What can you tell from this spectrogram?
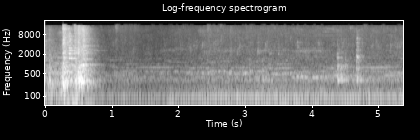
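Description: A brief loud rushing noise near the start, then a metal wok set down on a gas stove's grate with a couple of short knocks about four and a half seconds in, over a steady low kitchen background.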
